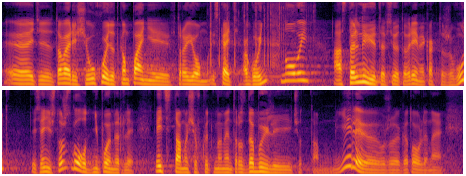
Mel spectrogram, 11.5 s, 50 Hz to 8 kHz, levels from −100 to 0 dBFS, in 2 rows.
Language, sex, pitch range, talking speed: Russian, male, 115-175 Hz, 195 wpm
